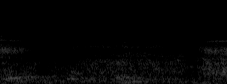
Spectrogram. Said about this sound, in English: Gaze under your left armpit. I always sniff my arm when I do this. I take a little sniff just to check in.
